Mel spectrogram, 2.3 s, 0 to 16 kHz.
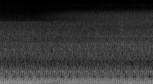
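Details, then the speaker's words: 2018 Chevy Cruze 1.6L turbo diesel (Gen 2) just started after fuel filter change and three priming cycles, no leaks, fuel circulating noise in filter stopping: settles into steady, even idle with no stumbling or misfire; healthy engine. "not hearing anything not seeing anything so that's good and I don't know if you can hear without fuel noise that was circulating around in the filter now probably just filling up even more has stopped now cars still running the same"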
